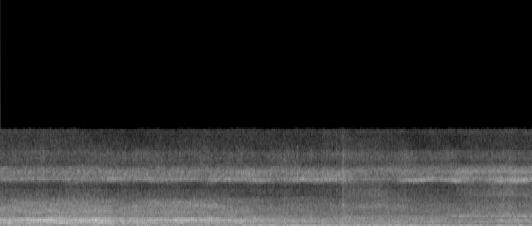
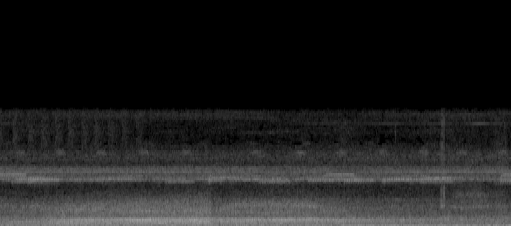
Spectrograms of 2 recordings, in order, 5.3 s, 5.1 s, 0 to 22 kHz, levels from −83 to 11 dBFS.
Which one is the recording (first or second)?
second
